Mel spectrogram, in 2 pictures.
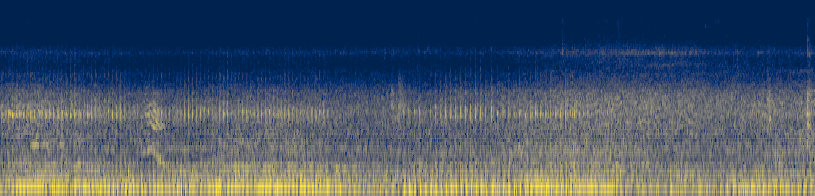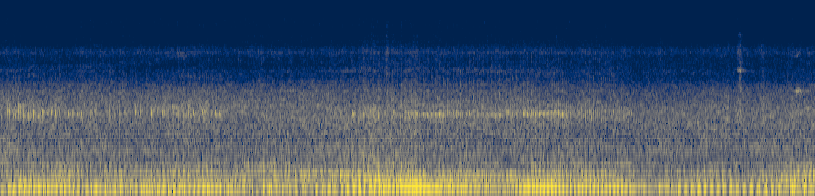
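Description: Heavy truck engines rumble nearby.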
